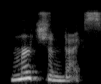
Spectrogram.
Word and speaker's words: merchandise: Merchandise. Now notice how this becomes chun. This because merchandise, my accents here.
